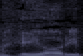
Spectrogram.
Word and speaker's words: هیاری: هیاری پس تلفظ درست این واژه بود و چه رسم قشنگی است، چه کار دلنشین و زیبایی است.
